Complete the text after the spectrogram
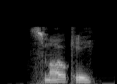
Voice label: "smoky", english; adjectives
